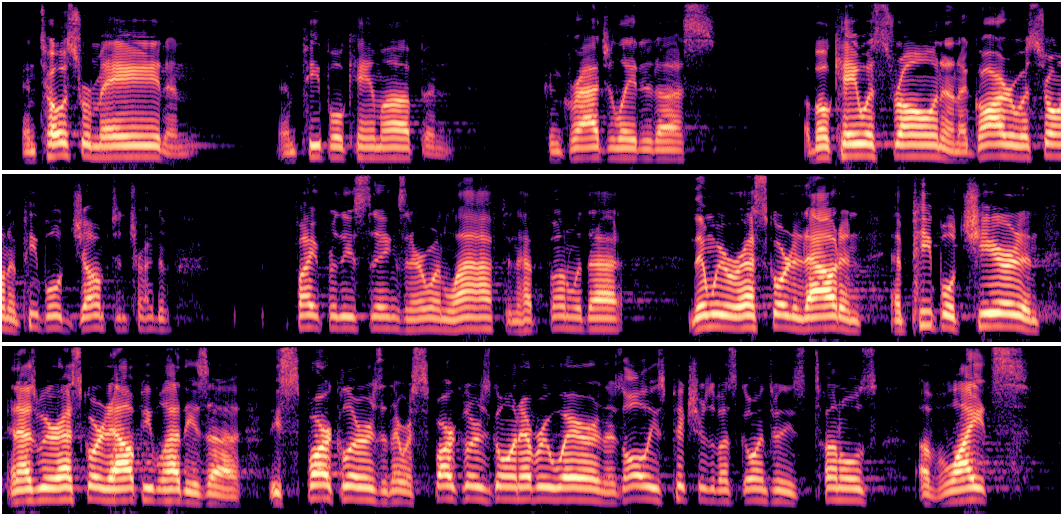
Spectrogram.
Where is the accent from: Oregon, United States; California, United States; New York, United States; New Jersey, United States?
California, United States; Angwin and Loma Linda; I grew up in the Adventist ghettos. So, like, Angwin and Loma Linda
